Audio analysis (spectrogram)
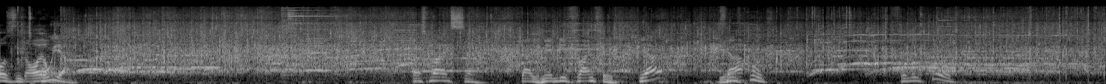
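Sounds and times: studio audience applauding: 0:00.0 - 0:11.0.

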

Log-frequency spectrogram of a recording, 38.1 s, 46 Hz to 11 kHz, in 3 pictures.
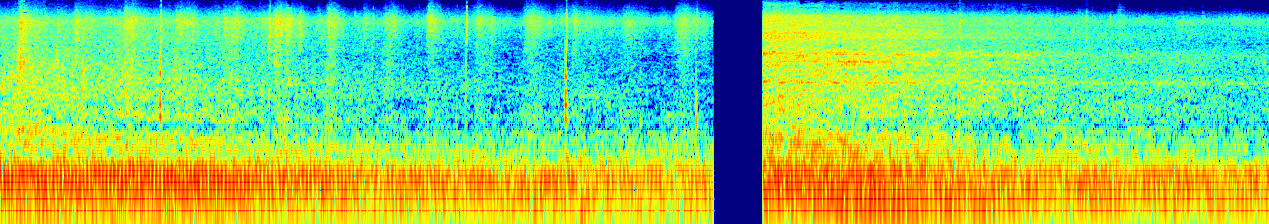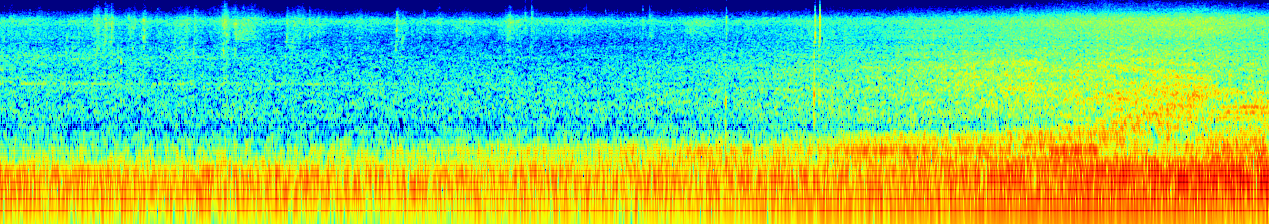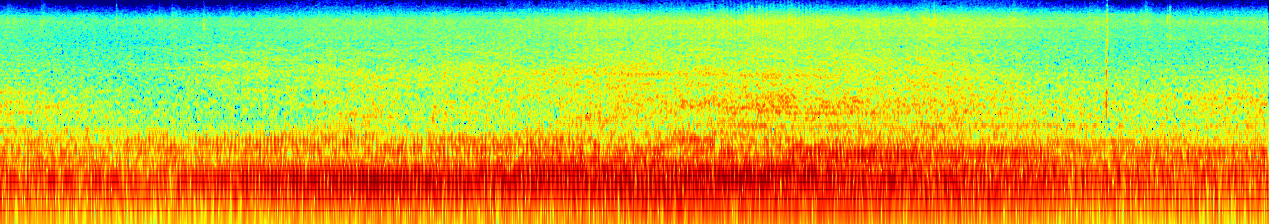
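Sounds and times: vehicle engine running: 0:00.0 - 0:38.0.

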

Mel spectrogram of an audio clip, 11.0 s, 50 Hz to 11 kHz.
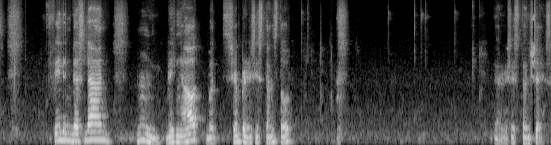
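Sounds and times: computer mouse clicking: 0:06.0 - 0:09.8.

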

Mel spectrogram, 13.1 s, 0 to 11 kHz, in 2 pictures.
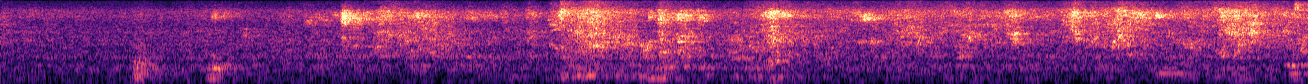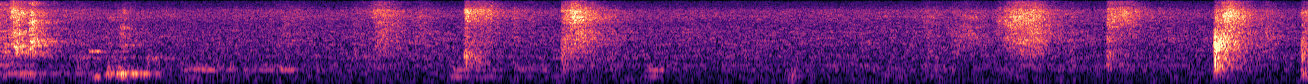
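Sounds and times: water splashing in sink: 0:01.0 - 0:07.4.

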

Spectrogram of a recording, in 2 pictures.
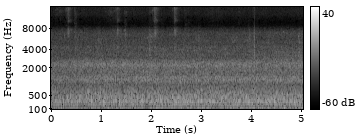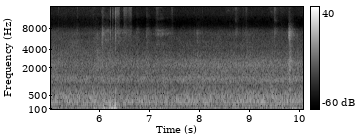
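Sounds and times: steady rumble and hiss: 0:00.0 - 0:10.0.

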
